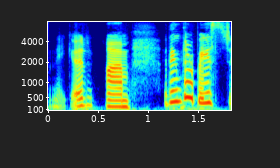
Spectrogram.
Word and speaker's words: NA-KD: sure how it's pronounced it's na-kd so naked um I think they're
